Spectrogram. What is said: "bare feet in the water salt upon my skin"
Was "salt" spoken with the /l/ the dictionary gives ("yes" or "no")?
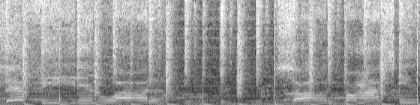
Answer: no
